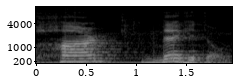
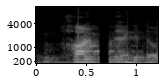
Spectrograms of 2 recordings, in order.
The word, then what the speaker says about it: Har Megiddo: mountain or a hill yes har har so har Megiddo har Megiddo becomes in the book of Revelation Armageddon you do not pronounce the age in Greek book of Revelation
